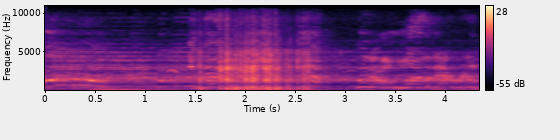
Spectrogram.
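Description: Fireworks-show music playing, with a rapid cluster of firework bursts and crackle from about a second and a half in to just under three seconds.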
